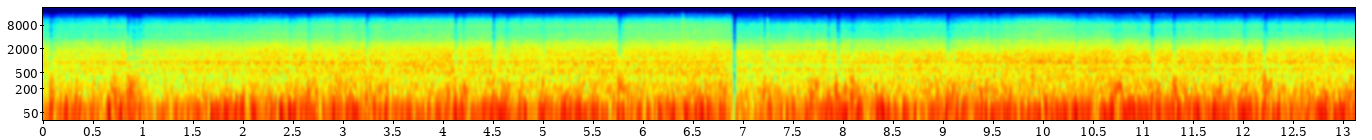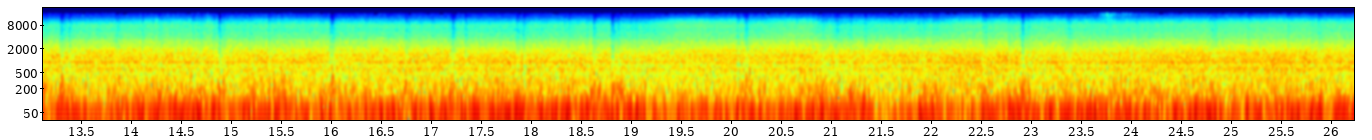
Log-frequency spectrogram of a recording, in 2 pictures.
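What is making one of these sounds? Tyres rumble on a paved road, heard from inside a moving car.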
